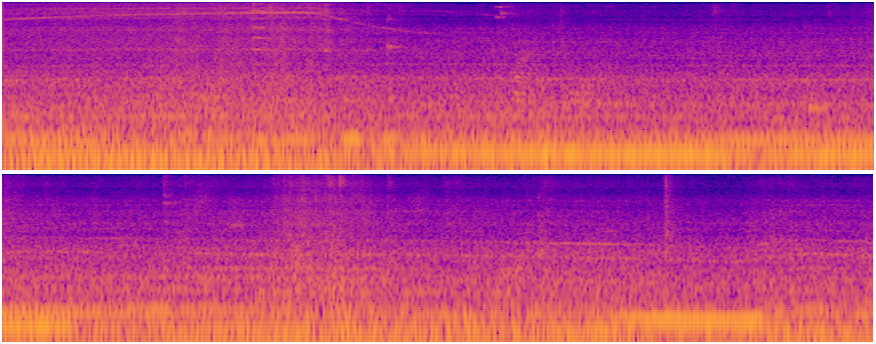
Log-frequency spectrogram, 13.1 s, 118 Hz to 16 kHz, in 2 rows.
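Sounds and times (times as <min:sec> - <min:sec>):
bus engine drone: 0:00.0 - 0:13.0.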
